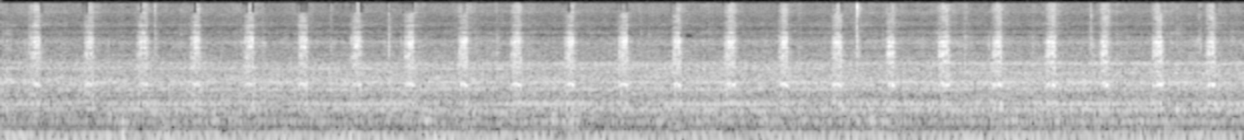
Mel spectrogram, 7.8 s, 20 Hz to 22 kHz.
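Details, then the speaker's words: Sony SLV-575UC VHS VCR playing a tape: evenly spaced scratchy ticks, about three a second, over a faint running hum. Caused by a bent pinch roller shaft; the noise stops when the roller is pushed inward and worsens when pushed the opposite way. "c c c c c this it's coming from here this pin shoulder sha now watch when I when I'm pushing inside towards this pinch roller gone if I push opposite side get worst we have bed shaft here"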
